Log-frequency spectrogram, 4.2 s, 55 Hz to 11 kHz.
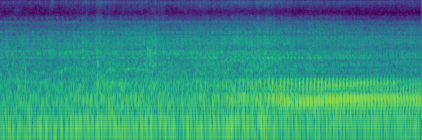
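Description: Modified Bajaj Pulsar RS200 motorcycle's single-cylinder engine running while being ridden, growing louder and rising slightly in pitch over the second half.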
